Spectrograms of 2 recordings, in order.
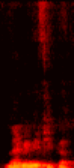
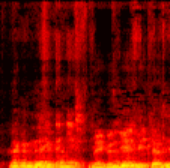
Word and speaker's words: Magnificat: Magnificat. 한번 발음해 볼까요? Magnificat. 여기 액센트가 있는데, 근데 또 아마 저기 그 라틴 사람들은 G 발음을 안 하는 모양이에요. 그래서 Magnificat라고도 발음을 해요.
